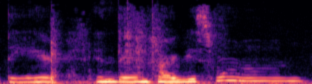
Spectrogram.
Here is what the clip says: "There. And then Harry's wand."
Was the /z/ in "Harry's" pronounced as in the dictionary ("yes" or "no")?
no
